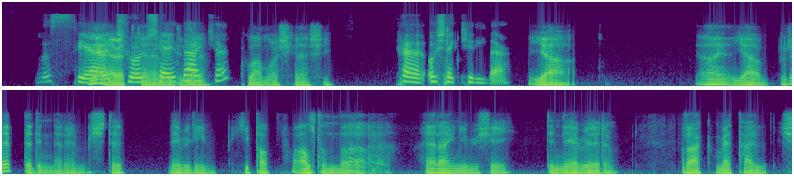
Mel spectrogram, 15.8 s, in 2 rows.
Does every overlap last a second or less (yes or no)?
no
